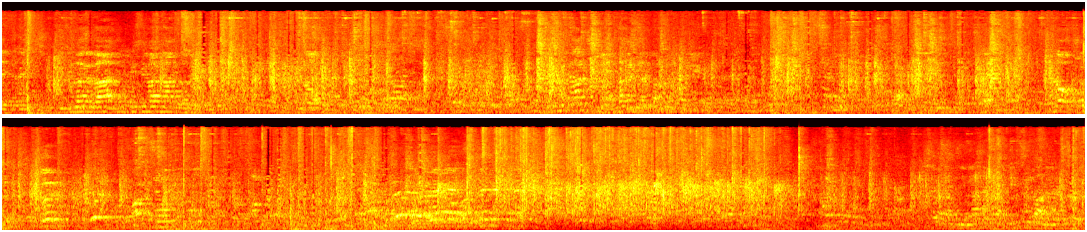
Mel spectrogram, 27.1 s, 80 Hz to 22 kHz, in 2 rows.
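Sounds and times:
footwork on ring canvas: 0:00.0 - 0:20.7, 0:22.1 - 0:27.0
people talking and calling out: 0:00.0 - 0:27.0.

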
